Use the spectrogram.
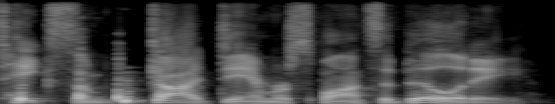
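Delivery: sobbing, angry shout through tears. In a role-play scene, the character shouts blame at another, shouting while sobbing. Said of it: "I'm like sobbing through it at this point".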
